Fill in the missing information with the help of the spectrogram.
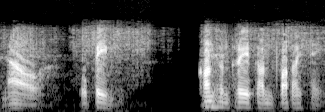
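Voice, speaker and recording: Low menacing mastermind, slow commanding hypnotist orders, old muffled radio drama. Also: male voice. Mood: menacing, hypnotic. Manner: commanding, deliberate. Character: cold, domineering villain hypnotist giving orders. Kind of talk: 1930s radio acting.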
